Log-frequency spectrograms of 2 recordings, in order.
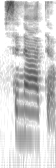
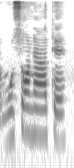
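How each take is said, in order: First: سناتا said with a short light first vowel, sinata; سناتا with the first vowel cut short; sanata not sonata. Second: سوناتا said with a full o in the first syllable; سوناتا with a clear o after the s; wrong vowel. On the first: Teacher to class: سناتا with a short first vowel. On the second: Teacher to class, showing the wrong form: o in سوناتا. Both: Shown as a demonstration.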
